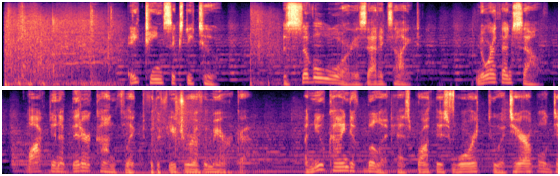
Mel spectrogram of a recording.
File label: Narration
